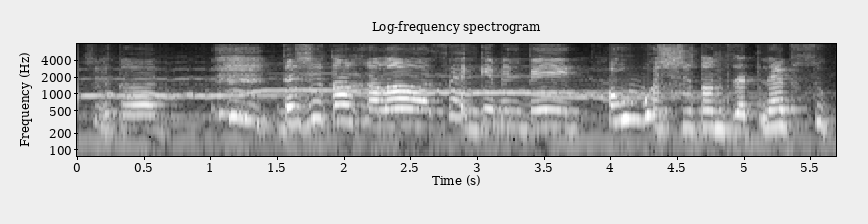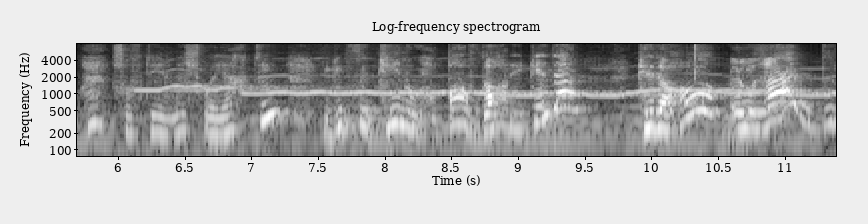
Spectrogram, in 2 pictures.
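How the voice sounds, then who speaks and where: An actress playing a betrayed newlywed wife with an Egyptian accent, shouting and sobbing. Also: female voice, high voice, very animated, a little fast, loud music behind the voice. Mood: tearful. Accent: Egyptian Arabic. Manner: wailing, shouting, sobbing outbursts. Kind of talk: Egyptian TV comedy drama.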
